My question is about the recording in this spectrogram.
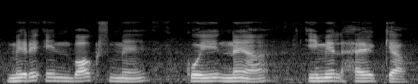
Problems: constant background noise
